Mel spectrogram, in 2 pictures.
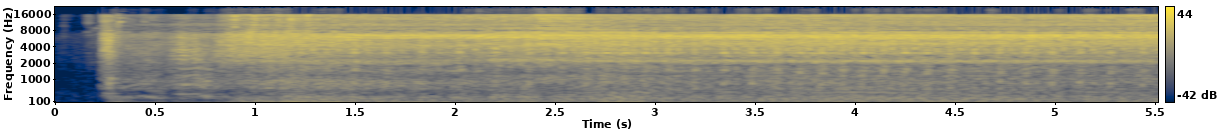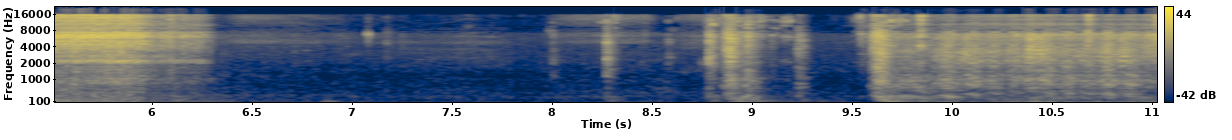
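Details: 1972 Barth motorhome, not run in about 15 years, cranking steadily about four beats a second for six seconds, briefly catching then dying; fuel pump not heard, and the fuel filter was leaking, starting a fire just afterward.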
